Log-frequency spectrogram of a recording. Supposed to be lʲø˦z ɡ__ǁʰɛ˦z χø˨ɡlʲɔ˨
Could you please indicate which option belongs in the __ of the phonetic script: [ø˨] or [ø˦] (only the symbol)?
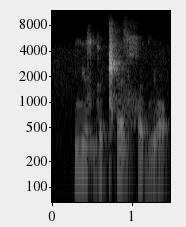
ø˨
